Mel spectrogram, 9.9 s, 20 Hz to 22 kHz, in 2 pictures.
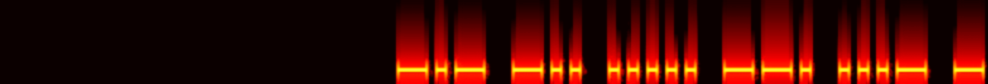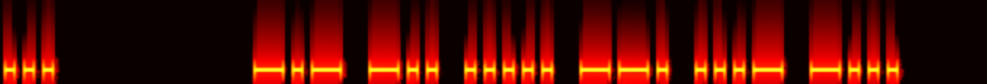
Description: Morse code, heard as a keyed tone, about 25 wpm, 700 Hz. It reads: KD5GVB KD5GVB
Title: USA Call Signs - 6 Characters - Repeated 2x - 25wpm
